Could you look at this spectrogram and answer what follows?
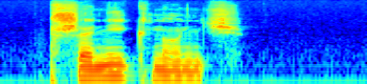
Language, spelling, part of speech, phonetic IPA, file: Polish, przeniknąć, verb, [pʃɛ̃ˈɲiknɔ̃ɲt͡ɕ], Pl-przeniknąć.ogg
